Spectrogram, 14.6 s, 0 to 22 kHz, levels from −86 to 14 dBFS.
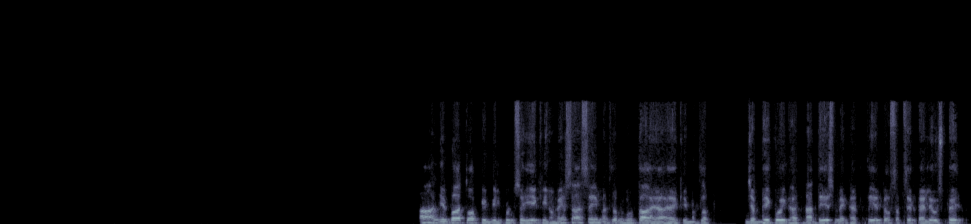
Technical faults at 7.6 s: none

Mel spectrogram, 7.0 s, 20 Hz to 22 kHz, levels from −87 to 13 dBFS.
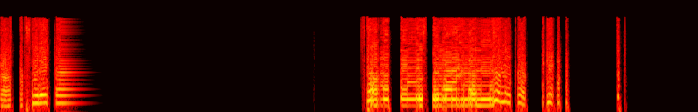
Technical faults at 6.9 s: low bit depth without dither

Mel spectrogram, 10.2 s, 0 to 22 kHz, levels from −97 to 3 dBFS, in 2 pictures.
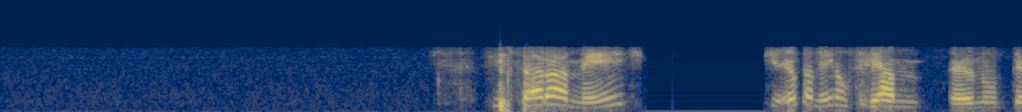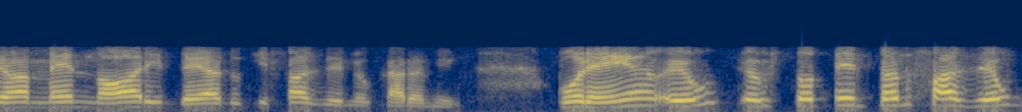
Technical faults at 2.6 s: GSM full-rate codec; GSM bit errors

